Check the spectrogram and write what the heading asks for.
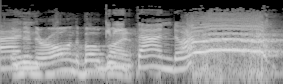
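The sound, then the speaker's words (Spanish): A voice mimics the terrified screaming of people crying out in fear at what they take for a ghost, rising and wavering in pitch through a few quick wails before ending in one long, loud, sustained shriek, unaccompanied. “Están gritando así.”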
